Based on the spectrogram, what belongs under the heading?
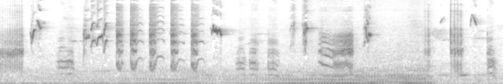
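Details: Rapid run of sharp clicks and harsh squawks from a young black-winged starling, broken by brief high whistles and a rattling chatter. A tutoring song packed with fill notes, set over a steady low background drone.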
